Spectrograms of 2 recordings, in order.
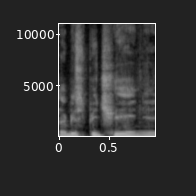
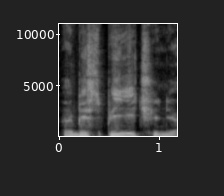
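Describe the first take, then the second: First: The stress is on the fourth syllable. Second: The stress is on the third syllable. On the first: The speaker calls it wrong. "Чаще с ударением на «че» говорят «обеспечение». Неправильно" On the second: The speaker calls it right. "С ударением на «п» – обеспечение, а не на «че»"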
